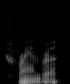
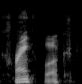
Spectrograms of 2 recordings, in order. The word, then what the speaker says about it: Cranbrook: l-i-s-t-o-w-e-l that's right and it's crambrook okay towards Cranbrook and not crank book I am rook and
